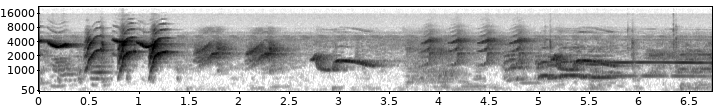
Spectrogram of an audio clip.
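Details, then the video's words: Laughingthrush singing in the morning: loud harmonic whistled notes, then a run of short repeated buzzy chirps, ending in long steady whistles. "khướu mun hót buổi sáng"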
